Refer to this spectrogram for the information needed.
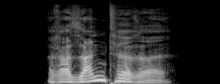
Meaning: inflection of rasant: 1. strong/mixed nominative/accusative feminine singular comparative degree 2. strong nominative/accusative plural comparative degree
- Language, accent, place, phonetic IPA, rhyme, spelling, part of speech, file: German, Germany, Berlin, [ʁaˈzantəʁə], -antəʁə, rasantere, adjective, De-rasantere.ogg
